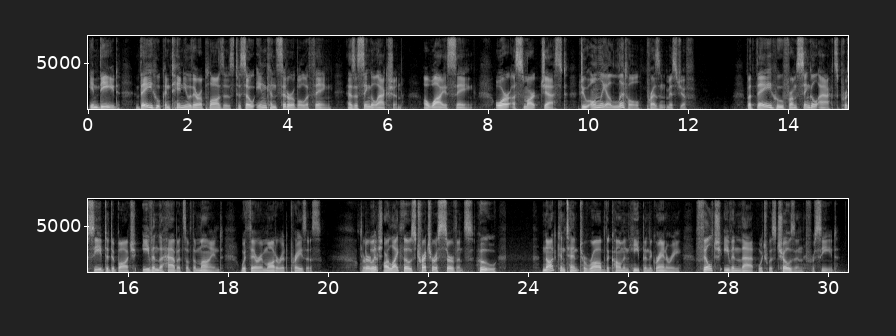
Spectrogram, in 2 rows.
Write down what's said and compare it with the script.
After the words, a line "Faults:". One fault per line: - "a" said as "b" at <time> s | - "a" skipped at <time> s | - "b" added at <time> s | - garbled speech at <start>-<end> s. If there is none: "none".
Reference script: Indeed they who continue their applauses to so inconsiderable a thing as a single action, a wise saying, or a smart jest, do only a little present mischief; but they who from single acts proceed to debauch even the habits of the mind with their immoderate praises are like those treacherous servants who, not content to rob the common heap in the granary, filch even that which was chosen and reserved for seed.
Indeed they who continue their applauses to so inconsiderable a thing as a single action, a wise saying, or a smart jest, do only a little present mischief; but they who from single acts proceed to debauch even the habits of the mind with their immoderate praises [garbled] are like those treacherous servants who, not content to rob the common heap in the granary, filch even that which was chosen for seed.
Faults:
- garbled speech at 20.6-21.1 s
- "and reserved" skipped at 29.5 s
